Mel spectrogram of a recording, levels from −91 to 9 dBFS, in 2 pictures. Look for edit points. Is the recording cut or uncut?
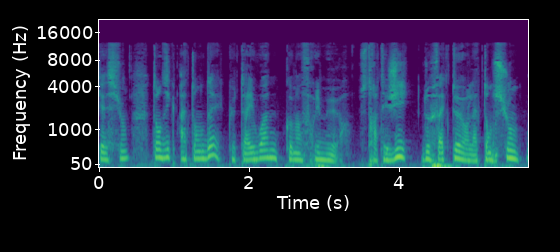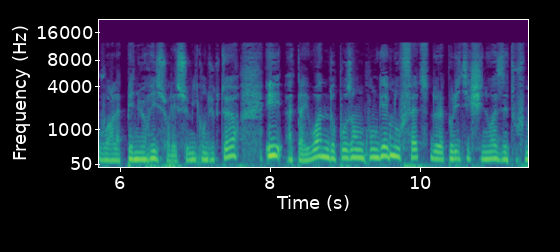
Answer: cut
